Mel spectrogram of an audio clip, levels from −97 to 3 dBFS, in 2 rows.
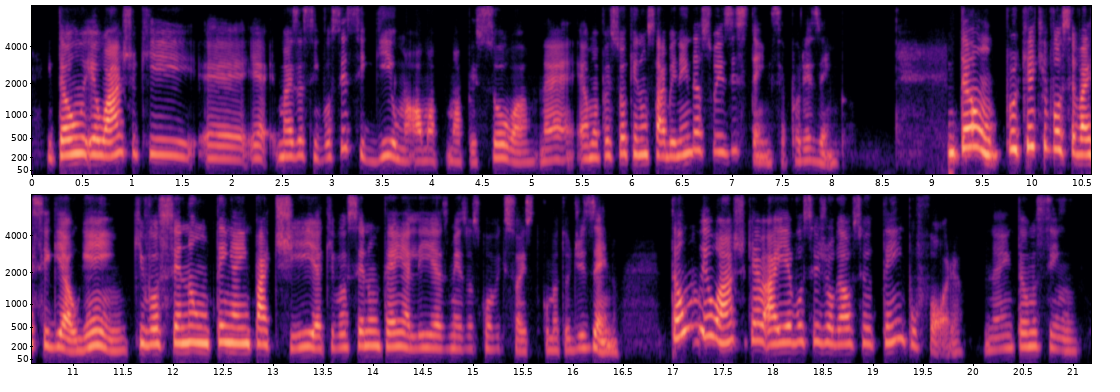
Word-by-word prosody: Então 240 +5 +5
eu 235 0 +3
acho 255 +3 +5
que, 235 -4 -7
eh 185 -2 -7
eh - - -9
mas 215 +1 -3
assim 220 -3 -9
você 210 - -9
seguir 220 - -7
uma 170 -6 -4
uma 160 -1 -7
uma 150 -1 -10
pessoa, 145 +1 -5
né, 170 +2 -6
é - - -6
uma 200 +1 -4
pessoa 230 +4 -3
que 250 - -3
não 245 0 +1
sabe 215 -3 0
nem 240 +4 -1
da 305 +2 -1
sua 285 -1 -9
existência, 275 - -9
por 155 -2 -14
exemplo. 140 -6 -12 1.0
Então, 275 -2 +7
por 320 +6 +4
que 370 +4 +5
que 370 +1 -4
você 315 -4 +2
vai 245 -2 +7
seguir 210 -4 -2
alguém 160 0 +1
que 245 - -3
você 235 +2 +1
não 255 0 +4
tenha 260 0 +3
empatia, 205 -6 +1
que - - -14
você 195 +3 -5
não 215 0 -1
tenha 200 0 -1
ali 185 +1 -6
as 175 -1 -5
mesmas 175 -1 -12
convicções? 170 -4 -11
Como 155 +2 -12
eu - - -11
estou 155 +1 -14
dizendo. 185 +4 -3 0.5
Então, 335 +5 +6 0.2
eu 365 -6 +4
acho 255 +1 +4
que 290 - -3
aí 250 -2 +3
é 265 - +2
você 270 +1 -6
jogar 240 -2 -1
o - - -9
seu 240 0 -9
tempo 255 +1 -6
fora, 140 -8 -10 0.2
né? 165 +1 -14
Então, 195 +3 -6
assim, 175 -7 -10
215 Hz, 190 wpm, -23 LUFS, 180-255 Hz, 1.0 s, Então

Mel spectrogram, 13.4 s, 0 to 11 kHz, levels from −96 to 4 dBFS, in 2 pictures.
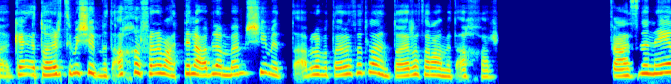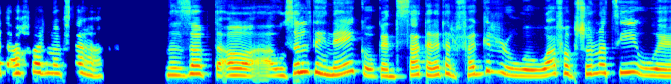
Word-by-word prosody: ك 275 -1 0
طيارتي 275 +3 +2
مشيِت 325 -2 +2
متأخر، 270 +9 -1
فأنا 315 0 0
بعتت 275 -1 -1
لها 285 -4 +4
قبل 295 +5 +2
ما 260 +1 -2
أمشي 320 +3 0
مت 250 -4 -6
قبل 275 +3 -2
ما 265 - -5
الطيارة 255 +3 -1
تطلع، 330 +2 -1
إن 265 - -2
الطيارة 230 +4 -1
طالعة 255 -2 0
متأخر. 210 -1 -7 1.1
فعلى 230 -1 +2
اساس 240 +6 -6
إن 310 -1 +3
هي 340 +3 +5
تأخَّر 325 +1 +2
نفسها. 295 -7 -3 0.6
بالضبط، 260 +3 0
آه. 240 -1 +1
وصلْت 340 +10 +2
هناك 305 +5 +1
وكانت 225 -3 -1
الساعة 260 +6 0
3:00 260 +4 +1
الفجر 285 - -3
وواقفة 235 +5 +1
بِشُنطي 325 +4 0
و 245 -4 0
275 Hz, 160 wpm, -23 LUFS, 240-315 Hz, 1.1 s, هي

